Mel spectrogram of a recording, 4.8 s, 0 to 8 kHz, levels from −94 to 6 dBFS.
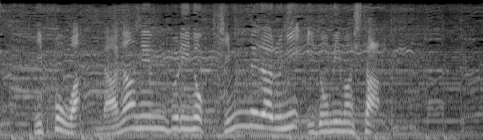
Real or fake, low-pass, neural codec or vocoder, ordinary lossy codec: real; 7.2 kHz; none; none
